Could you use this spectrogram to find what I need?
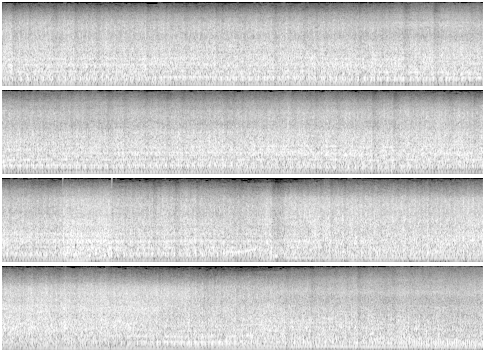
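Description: A paramotor engine drones at steady throttle in flight.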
